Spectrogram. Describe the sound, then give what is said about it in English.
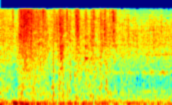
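A flaming beam crashes down inside the burning Wayne Manor during a sword fight, landing on Bruce, with a heavy, booming impact, followed by a deep, sustained rumble and scattered crackling debris for about two seconds, loud throughout with no voices. “Swords slashing, they made their way through the mansion until a flaming beam landed on Bruce, knocking him unconscious.”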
